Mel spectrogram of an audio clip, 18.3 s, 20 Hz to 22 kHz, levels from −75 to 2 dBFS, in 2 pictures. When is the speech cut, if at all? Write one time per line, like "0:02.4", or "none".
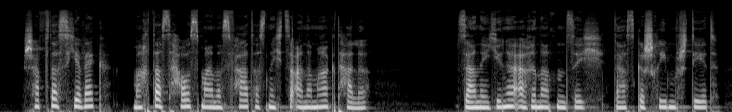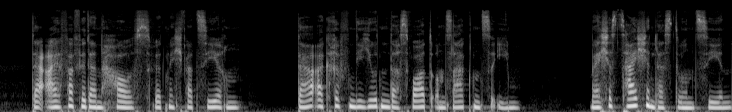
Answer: none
